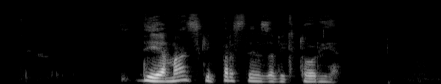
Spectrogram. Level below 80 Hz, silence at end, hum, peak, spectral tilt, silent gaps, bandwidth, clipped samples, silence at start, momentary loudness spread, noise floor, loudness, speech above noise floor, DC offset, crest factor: -74 dBFS; 1.05 s; none; -4 dBFS; -7.5 dB/octave; none; 11.5 kHz; under 0.1%; 1.4 s; 14 LU; -75 dBFS; -24 LUFS; 52 dB; under 0.1%; 22 dB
